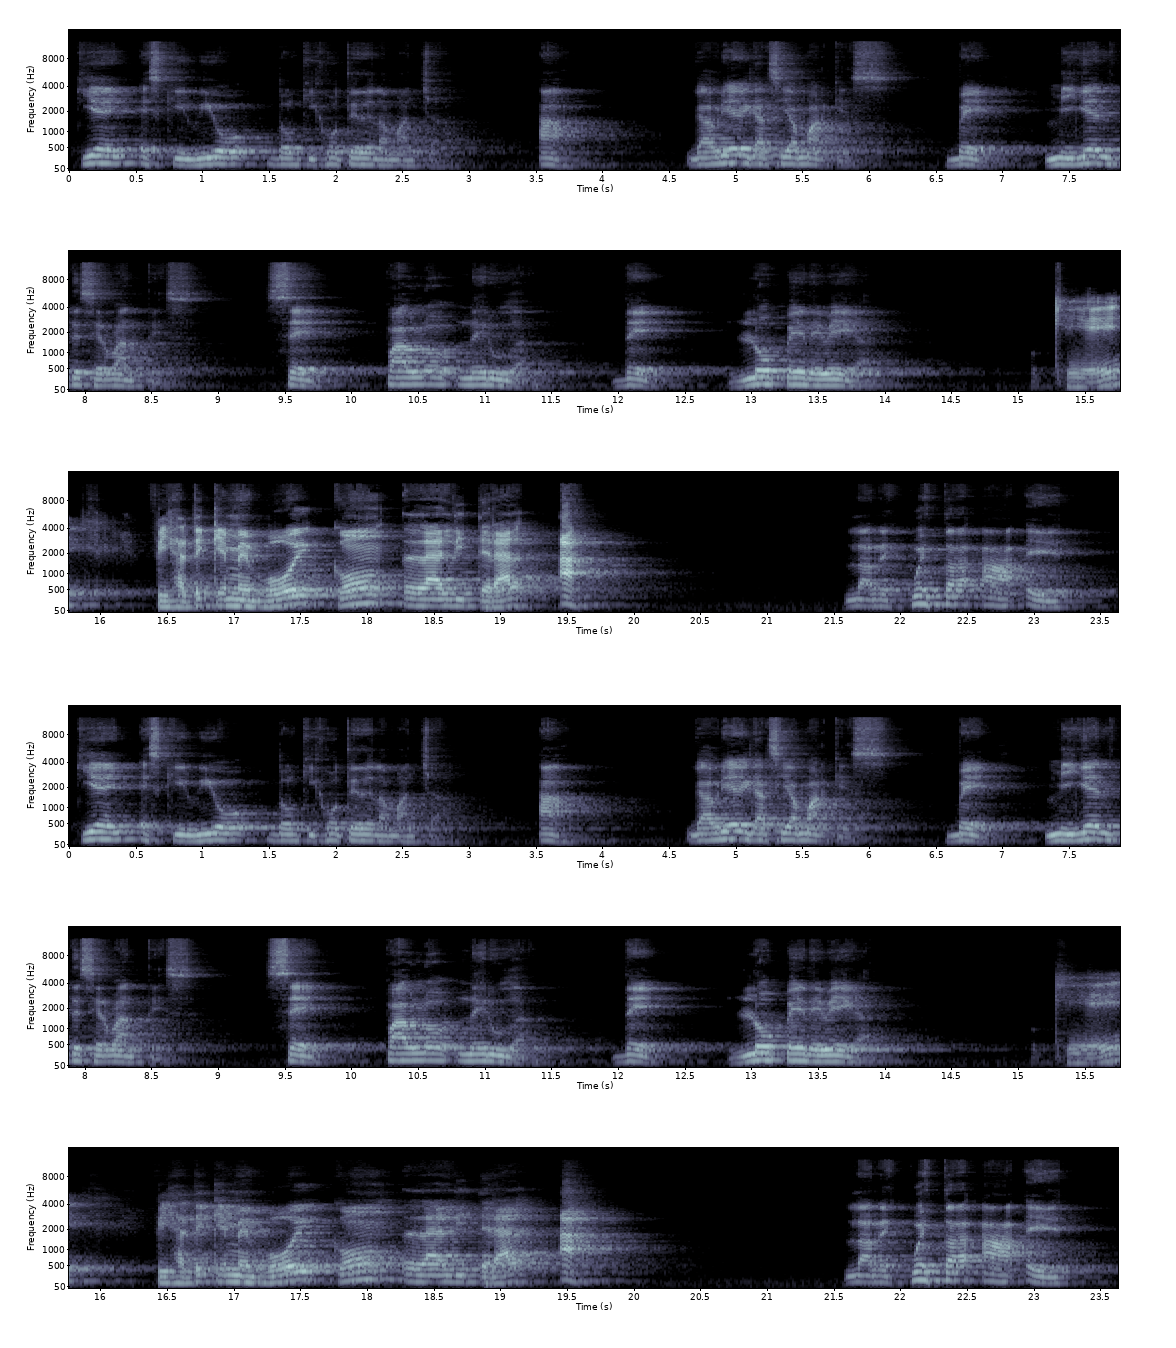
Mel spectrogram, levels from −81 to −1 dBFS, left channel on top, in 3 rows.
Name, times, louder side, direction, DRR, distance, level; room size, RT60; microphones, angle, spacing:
voice 1, 0.1-2.9 3.5-3.8 4.6-6.1 6.6-6.9 7.3-8.8 9.4-9.8 10.3-11.4 12.0-12.3 12.8-14.0 21.6-23.2, right 1 dB, 10° right, 6 dB, 0.4 m, -31 dB
voice 2, 15.3-16.0 16.4-19.2 19.4-19.7, left 6 dB, 65° left, 9 dB, 0.6 m, -25 dB
6.3 x 6.1 x 6.1 m, 1.4 s
head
